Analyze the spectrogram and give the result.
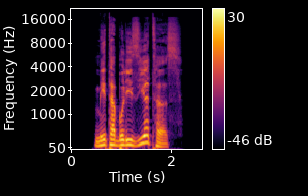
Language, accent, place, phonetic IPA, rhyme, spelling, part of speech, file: German, Germany, Berlin, [ˌmetaboliˈziːɐ̯təs], -iːɐ̯təs, metabolisiertes, adjective, De-metabolisiertes.ogg
- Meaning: strong/mixed nominative/accusative neuter singular of metabolisiert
